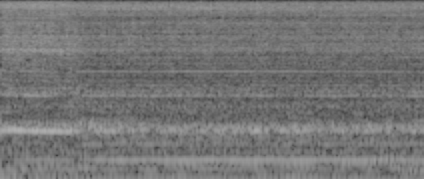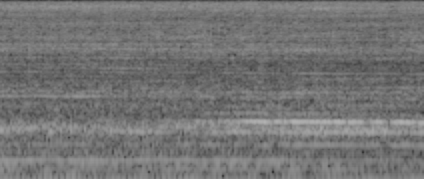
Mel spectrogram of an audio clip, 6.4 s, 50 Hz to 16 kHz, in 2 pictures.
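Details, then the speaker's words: AU Ford V8 Supercar with Motec system and fresh fuel, engine off: steady high electric whine and light buzzing as the Facet fuel pumps prime and build fuel pressure normally. "Okay, shut her off. Yeah, you can actually hear the little facet pumps now. Yep, go again."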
